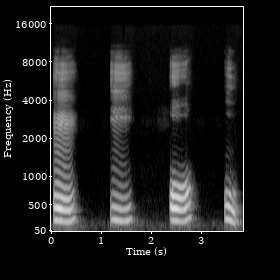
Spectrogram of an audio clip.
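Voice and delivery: each vowel said slowly and apart; slow school dictation. Shown as a demonstration. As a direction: spell out E, I, O, U slowly. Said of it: "the vowels are A".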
